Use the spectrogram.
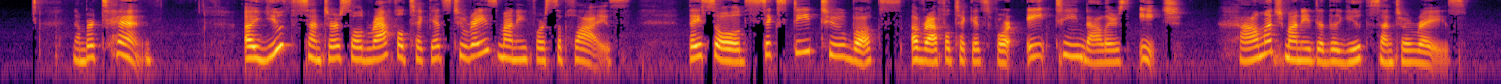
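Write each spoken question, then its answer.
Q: How much money did the youth center raise?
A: $1,116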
